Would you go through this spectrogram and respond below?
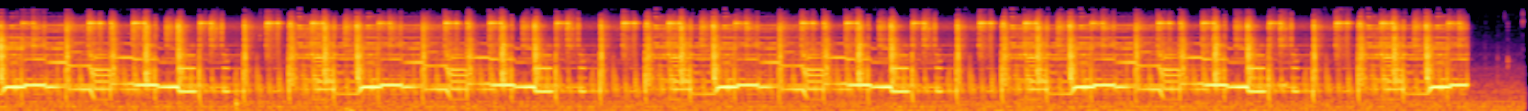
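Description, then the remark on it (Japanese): A phone ringtone for an incoming call from a landline plays a repeating electronic melody of bright, stepped tones, looping steadily at full volume for about fifteen seconds with no one speaking, then cutting off at the end; the phone is on its lock screen with TalkBack turned off. “呼び出しが始まりました。”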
